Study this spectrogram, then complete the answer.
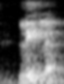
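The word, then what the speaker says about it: ليلة: the evening in arabi evening is leila layla oren foshat's pronounced leila by the way but in masri it is leila so it will be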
